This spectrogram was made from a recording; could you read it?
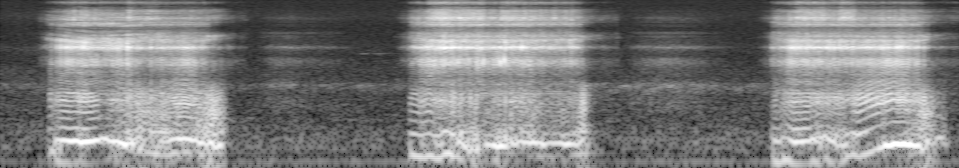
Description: Snoring is the sound produced when airflow is partially blocked during sleep, causing the tissues in the throat to vibrate.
